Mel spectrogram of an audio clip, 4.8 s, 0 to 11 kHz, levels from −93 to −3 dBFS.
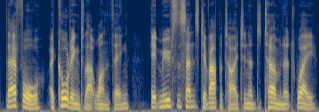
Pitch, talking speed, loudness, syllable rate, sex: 140 Hz, 190 wpm, -19 LUFS, 7.7 syllables/s, male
